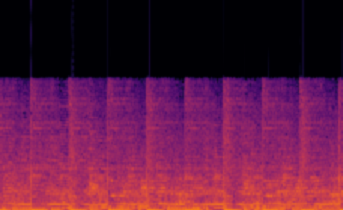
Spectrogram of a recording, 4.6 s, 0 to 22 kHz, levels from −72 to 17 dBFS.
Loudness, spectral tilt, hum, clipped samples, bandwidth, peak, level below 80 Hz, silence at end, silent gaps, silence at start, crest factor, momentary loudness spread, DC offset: -10 LUFS; -4 dB/octave; none; under 0.1%; 14.5 kHz; 0 dBFS; -14 dBFS; 0 s; none; 0 s; 10 dB; 1 LU; under 0.1%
